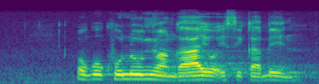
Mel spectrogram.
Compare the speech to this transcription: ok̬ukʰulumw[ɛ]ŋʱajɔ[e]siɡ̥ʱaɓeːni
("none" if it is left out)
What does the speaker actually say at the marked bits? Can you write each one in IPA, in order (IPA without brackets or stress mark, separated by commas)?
a, e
